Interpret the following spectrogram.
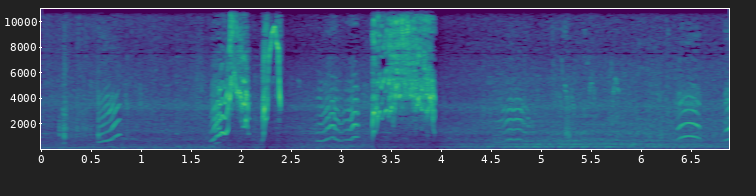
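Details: Cola, an orphaned baby macaque, crying because she wants to ride a bike: short arched, rising-falling whistled cries repeated over several seconds, mixed with clattering bursts and background noise.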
